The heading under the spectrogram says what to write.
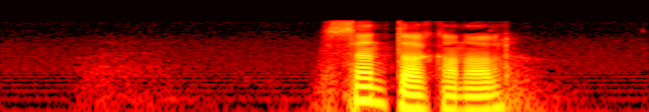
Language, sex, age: Norwegian, male, 20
